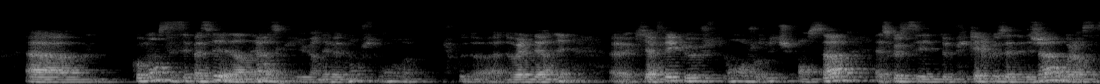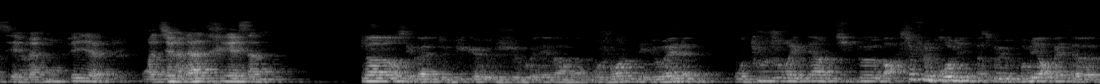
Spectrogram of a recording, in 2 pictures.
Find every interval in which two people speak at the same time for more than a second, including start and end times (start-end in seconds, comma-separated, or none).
none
